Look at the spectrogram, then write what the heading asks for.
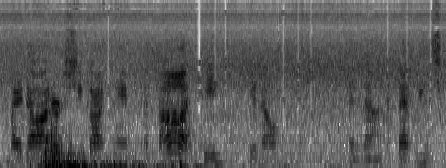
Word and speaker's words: Aaniiih: I said, that ain't how you say it. It's Aaniiih, like that. Aaniiih, like that.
